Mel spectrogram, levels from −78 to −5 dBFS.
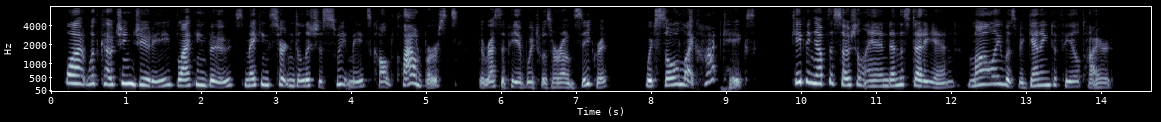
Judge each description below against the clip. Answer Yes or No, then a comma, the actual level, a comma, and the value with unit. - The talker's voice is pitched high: Yes, very high, 250 Hz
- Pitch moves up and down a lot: Yes, wide, 5.8 semitones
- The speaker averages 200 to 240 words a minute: No, average, 165 wpm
